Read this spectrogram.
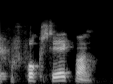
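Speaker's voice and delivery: put-on English accent. Showing how an english guy would say it, in a mock english accent. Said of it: "Like an English guy, Steve would say".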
